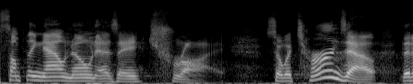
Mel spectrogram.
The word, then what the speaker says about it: trie: a fancier tree and it's short for retrieval but pronounced try for weird historical reasons but a TR is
